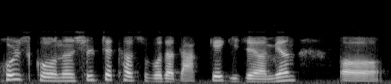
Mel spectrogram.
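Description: A man's voice: on the high side, very animated, a little slow, no echo, phone-quality sound. A man giving a formal scripted golf report in a golf commentator's manner, stumbling now and then. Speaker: sports newspaper reporter, golf correspondent. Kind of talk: scripted golf news report, play recap.

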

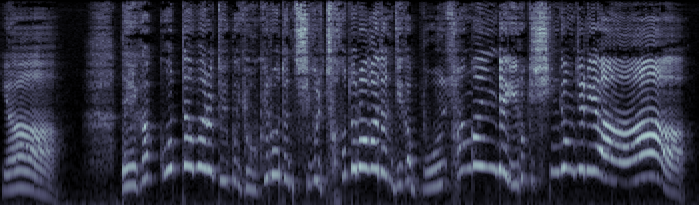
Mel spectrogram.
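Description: A woman performs a sly, needling young female lecturer in an audio drama. Her voice sits very high and swings widely. She teases and provokes without letting up. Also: big pitch swings, moderate pace, full character voice. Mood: mocking. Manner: teasing, needling, turns to shrill panicked shouting.

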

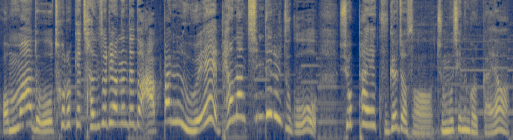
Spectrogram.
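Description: A woman's voice: sits high, wildly swooping pitch, unhurried, few pauses, faint music behind. A woman narrating a comedic sketch in a wry, playful way. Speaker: narrator and daughter.

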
